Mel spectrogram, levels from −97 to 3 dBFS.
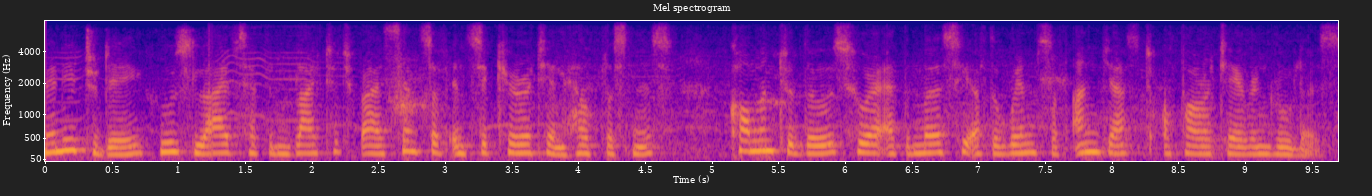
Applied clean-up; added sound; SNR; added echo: none; none; none; none.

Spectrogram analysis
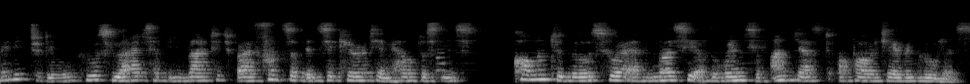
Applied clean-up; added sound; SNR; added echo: neural mask model DeepFilterNet 3.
